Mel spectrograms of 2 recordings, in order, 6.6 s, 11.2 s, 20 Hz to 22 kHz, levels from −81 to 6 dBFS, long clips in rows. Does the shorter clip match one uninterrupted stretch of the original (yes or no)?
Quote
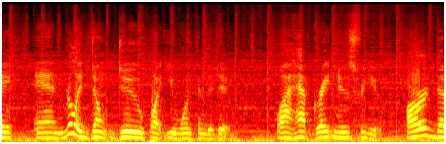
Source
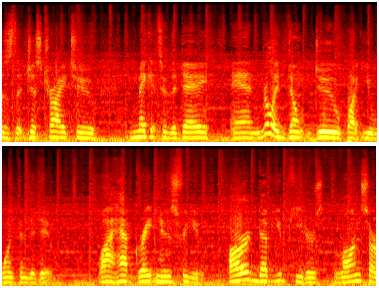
yes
